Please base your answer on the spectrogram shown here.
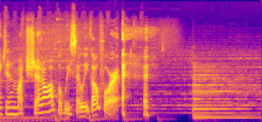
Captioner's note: laughs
